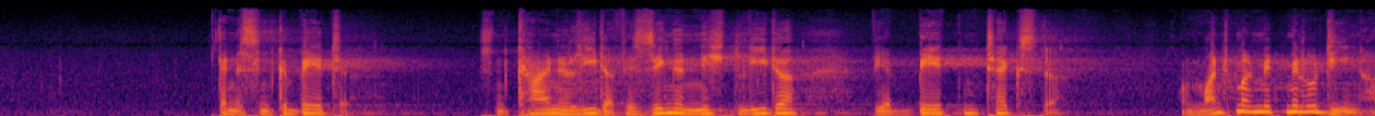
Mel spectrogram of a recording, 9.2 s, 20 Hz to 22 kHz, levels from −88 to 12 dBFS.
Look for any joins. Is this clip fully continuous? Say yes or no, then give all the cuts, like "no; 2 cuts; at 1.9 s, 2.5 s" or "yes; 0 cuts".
yes; 0 cuts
